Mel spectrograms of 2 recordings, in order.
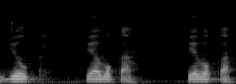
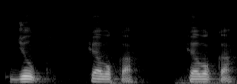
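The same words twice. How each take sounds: The two takes are said the same way.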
